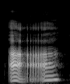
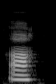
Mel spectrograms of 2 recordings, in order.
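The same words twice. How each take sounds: First: The pitch dips low then comes up. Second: The pitch is short, light and unmarked. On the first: "Third tone" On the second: "that fifth tone I talked about"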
